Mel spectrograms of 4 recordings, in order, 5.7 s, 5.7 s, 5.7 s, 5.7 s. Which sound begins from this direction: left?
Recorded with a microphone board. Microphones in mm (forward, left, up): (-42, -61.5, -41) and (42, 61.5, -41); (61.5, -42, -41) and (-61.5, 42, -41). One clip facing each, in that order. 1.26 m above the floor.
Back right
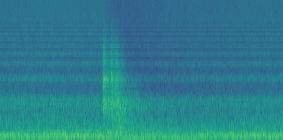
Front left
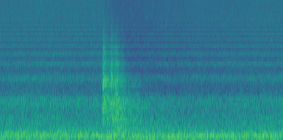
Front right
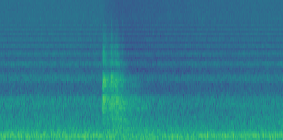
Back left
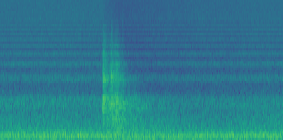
An explosion, at 2.0 s.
